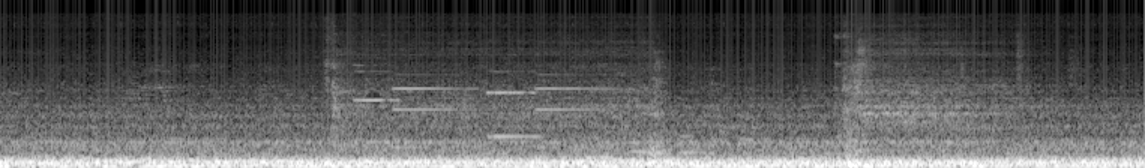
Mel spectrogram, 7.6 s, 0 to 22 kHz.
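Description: Low rumble inside a 521-series electric train as it starts off from a station, with a few short steady high tones about three seconds in and faint knocks here and there.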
